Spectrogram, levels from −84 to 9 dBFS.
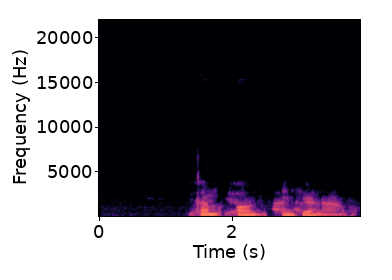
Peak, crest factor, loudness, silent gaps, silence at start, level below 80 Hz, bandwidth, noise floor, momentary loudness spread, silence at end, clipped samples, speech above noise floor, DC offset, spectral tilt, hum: -4 dBFS; 18 dB; -21 LUFS; none; 1.35 s; -64 dBFS; 5 kHz; -70 dBFS; 10 LU; 0.05 s; under 0.1%; 50 dB; under 0.1%; -11 dB/octave; none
